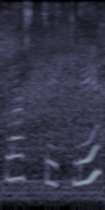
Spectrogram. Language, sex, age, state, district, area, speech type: Bodo, female, 18-30, Assam, Udalguri, rural, spontaneous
